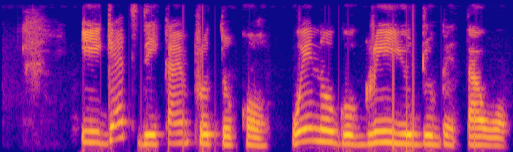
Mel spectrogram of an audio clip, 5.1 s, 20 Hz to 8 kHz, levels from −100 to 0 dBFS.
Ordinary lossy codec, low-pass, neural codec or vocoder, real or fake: none; 7.2 kHz; none; real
